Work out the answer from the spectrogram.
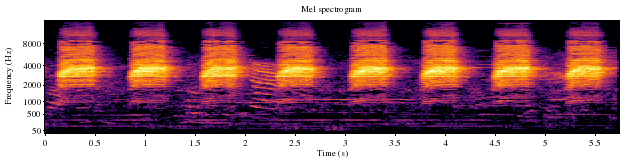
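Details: Javan pied starling lure: eight loud, grating, noisy notes repeated very regularly about every 0.7 seconds, steady in pitch and volume, intended to make listening birds call back.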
